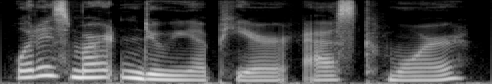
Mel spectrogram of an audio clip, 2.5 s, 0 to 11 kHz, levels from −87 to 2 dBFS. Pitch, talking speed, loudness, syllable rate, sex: 210 Hz, 195 wpm, -16 LUFS, 5.5 syllables/s, female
